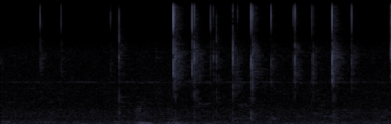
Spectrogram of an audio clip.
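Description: A small, hollow black plastic marker is held in both hands and tapped with fingertips and nails on its barrel and cap. About fourteen quiet, sharp, bright clicking taps land quickly and irregularly, each dying away almost instantly. A soft low rustle is heard just before the taps cluster together.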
